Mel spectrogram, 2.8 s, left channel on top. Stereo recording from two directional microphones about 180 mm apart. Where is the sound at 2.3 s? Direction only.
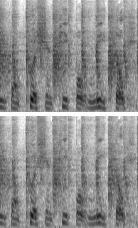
Centre (ahead or behind).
